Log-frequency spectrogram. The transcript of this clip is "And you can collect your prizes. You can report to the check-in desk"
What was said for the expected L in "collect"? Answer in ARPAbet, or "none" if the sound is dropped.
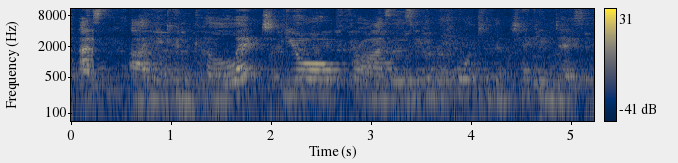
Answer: L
